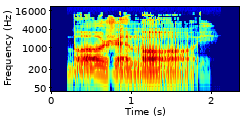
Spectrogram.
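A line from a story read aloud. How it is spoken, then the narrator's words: Quavering voice. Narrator (Russian): дребезжащим голосом проговорил Иван Иванович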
